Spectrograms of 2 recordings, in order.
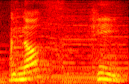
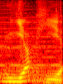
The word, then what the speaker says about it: Gnocchi: Gnoff hi. Das ist falsch, es wird Gnocchi ausgesprochen.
